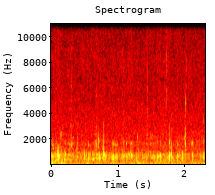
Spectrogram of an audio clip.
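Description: Underwater sound picked up through a waterproof camera housing: water bubbling, with a steady crackle of short irregular clicks.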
